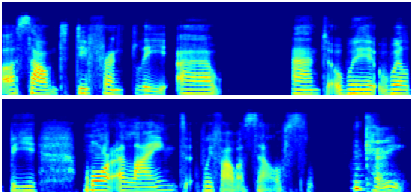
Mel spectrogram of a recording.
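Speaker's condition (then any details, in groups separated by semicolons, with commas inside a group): No condition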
